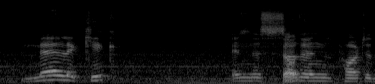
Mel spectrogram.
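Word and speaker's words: Mielikki: hold on, I need to pronounce this right. Melikik, in the southern part of the city. M-A-L... M-I-E-L-I-K-K-I. Sorry, I don't know if I'm pronouncing that right. M-I-E-L-I-K-K-I? M-I-E... Yep. L-I... Yep. K-K-I. So, Mieliki?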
